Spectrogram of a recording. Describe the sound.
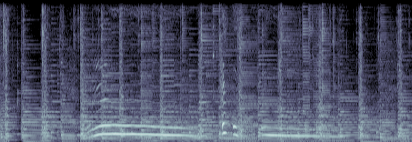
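A voice imitates a puppy's howl: two long, wavering howls that swoop up and slowly sink, sung clearly over a bouncy musical backing with steady drum beats.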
